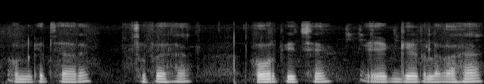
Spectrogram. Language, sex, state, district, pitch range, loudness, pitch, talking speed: Hindi, male, Uttar Pradesh, Saharanpur, 125-135 Hz, -20 LUFS, 130 Hz, 125 wpm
